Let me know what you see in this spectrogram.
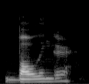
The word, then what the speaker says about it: Bolinger: I am here today with Dr. Jesse Bolinger. Did I pronounce that correctly? – Nice job.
